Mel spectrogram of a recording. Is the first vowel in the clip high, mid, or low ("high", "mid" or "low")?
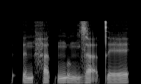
mid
